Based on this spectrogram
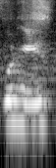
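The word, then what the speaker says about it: Borges: तो जॉर्ज बरहेज type का उसका वो स्पेलिंग्स है, लेकिन बरहेज उसको पढ़ते हैं और लुइस बरहेज उसका इस तरह से प्रोनाउंसिएशन है इसके वर्ड्स की।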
